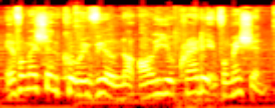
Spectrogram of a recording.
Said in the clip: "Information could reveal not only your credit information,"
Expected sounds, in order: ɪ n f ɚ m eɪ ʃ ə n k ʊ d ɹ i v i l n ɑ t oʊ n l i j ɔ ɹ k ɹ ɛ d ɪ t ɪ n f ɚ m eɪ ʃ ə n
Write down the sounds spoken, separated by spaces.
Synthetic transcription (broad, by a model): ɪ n f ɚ m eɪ ʃ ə n k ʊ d ɹ i v i l n ɑ t oʊ n l i j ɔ k ɹ ɛ d ɪ t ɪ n f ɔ m eɪ ʃ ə n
